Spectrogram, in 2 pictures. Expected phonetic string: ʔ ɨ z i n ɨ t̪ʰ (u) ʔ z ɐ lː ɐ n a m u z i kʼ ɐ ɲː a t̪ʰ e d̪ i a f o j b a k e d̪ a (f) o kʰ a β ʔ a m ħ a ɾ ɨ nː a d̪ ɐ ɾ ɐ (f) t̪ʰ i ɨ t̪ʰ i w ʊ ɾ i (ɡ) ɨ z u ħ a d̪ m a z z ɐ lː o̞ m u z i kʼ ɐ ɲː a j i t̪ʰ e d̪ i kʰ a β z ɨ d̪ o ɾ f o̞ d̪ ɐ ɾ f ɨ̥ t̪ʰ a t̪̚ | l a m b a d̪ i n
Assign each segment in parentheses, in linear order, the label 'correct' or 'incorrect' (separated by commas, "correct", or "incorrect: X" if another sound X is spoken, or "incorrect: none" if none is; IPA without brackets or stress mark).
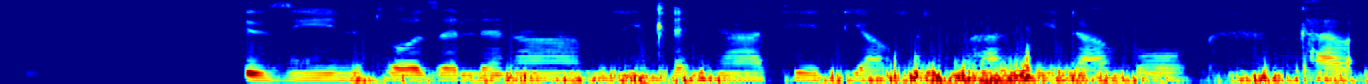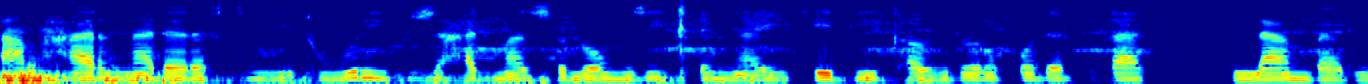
incorrect: o, correct, correct, incorrect: b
